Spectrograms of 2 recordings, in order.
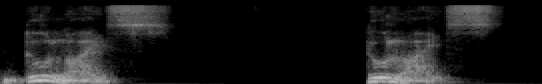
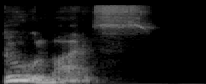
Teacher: Mas acontece que quando ela se encontra desta maneira, ou seja, junta, vai formar um ditongo. E a pronúncia não vai ser oi, e sim u.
